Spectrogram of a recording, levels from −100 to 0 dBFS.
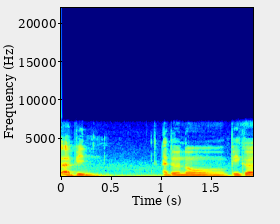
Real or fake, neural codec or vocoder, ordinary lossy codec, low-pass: real; none; Opus, 64 kbps; 7.2 kHz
